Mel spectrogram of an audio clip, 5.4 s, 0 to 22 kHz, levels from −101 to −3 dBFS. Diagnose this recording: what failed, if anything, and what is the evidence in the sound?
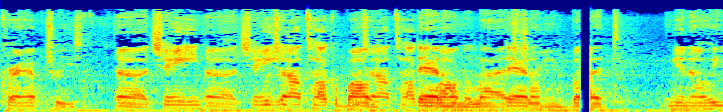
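From 1.37 to 4.05 s there is a doubled audio track: a full-band copy about 5 dB quieter trails the original by roughly 0.7 s, with no decay or room colour. Its likely cause is a second, slower capture path or an edit. The spectrogram shows repeated patterns shifted in time, starting and stopping abruptly.

At 4.35 s the sound drops out for 84 ms and resumes at 4.44 s as though it had kept playing. This is a Bluetooth dropout, likely at the playback link, where late packets were discarded, which fits several lost packets. The waveform shows a flat gap.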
